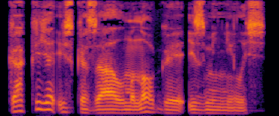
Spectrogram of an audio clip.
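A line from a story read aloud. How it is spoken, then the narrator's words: Quiet. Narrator (Russian): тихо сказал Крул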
